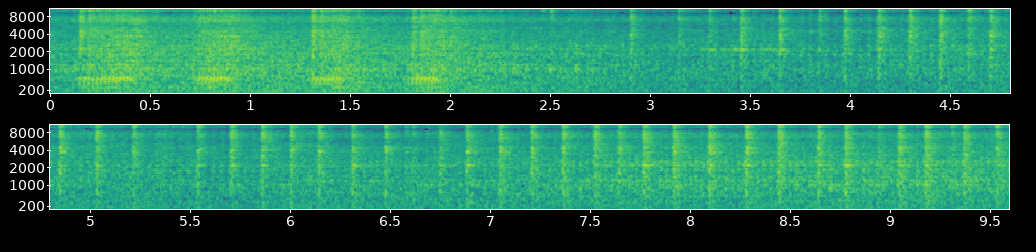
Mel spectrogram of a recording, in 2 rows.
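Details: 1967 Ski-Doo Alpine twin-track snowmobile, two-stroke, sat many years, now on its own fuel, about 75°F: pull-start bursts with barely any choke, then a steady burble settling into even idle; running much better.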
